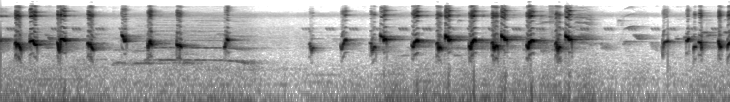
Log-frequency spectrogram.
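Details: Yellow-vented bulbul recorded in the morning as a training song for young birds: bursts of bubbly chirping notes, a brief pause near the middle, then a fast cluster of repeated notes and a final short burst.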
